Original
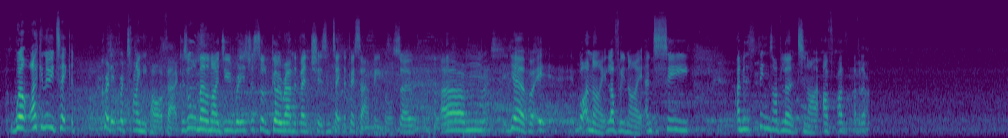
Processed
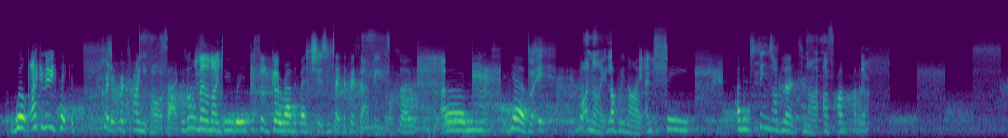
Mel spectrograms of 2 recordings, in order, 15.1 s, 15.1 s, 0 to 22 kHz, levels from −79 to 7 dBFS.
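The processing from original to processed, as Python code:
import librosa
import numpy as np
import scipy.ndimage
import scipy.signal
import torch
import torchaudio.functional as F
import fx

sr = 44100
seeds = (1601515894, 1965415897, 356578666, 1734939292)

y = fx.notch(x, sr, hz=1100.0, q=21.0)
y = fx.filter_held_lowpass(y, sr, hz=2.4, low_hz=550.0, high_hz=7300.0)
y = F.gain(torch.from_numpy(y), 4.0).numpy()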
